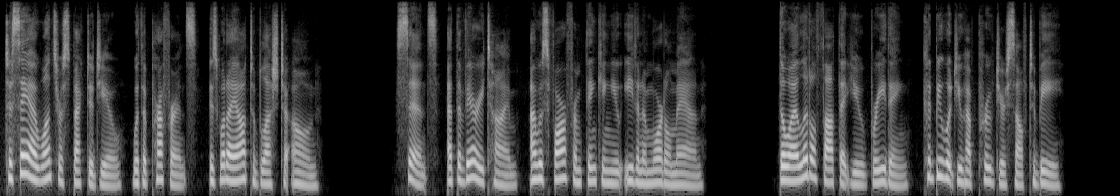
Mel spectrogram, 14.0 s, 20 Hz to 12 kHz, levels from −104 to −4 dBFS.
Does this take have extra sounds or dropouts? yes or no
no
